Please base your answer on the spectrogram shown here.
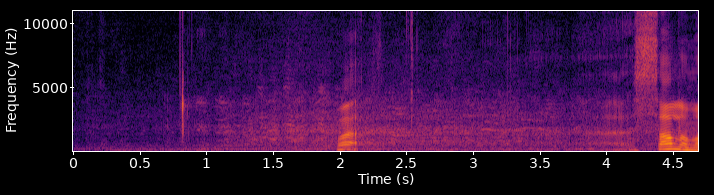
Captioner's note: laughter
